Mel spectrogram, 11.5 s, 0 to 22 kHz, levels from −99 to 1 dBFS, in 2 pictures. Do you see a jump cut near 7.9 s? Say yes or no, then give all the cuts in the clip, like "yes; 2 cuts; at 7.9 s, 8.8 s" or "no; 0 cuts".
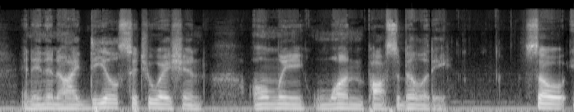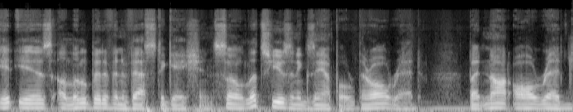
no; 2 cuts; at 5.2 s, 9.3 s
